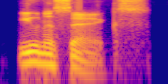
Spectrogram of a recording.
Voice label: "unisex", British

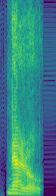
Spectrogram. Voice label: "narrow", Indian

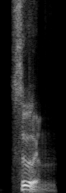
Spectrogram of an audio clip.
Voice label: "sewin", British

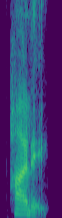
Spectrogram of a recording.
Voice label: "highly", Indian

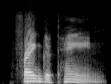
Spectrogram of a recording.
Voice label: "frangipane", American

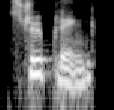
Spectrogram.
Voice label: "stripling", Indian

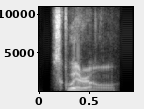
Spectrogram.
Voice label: "squirl", British

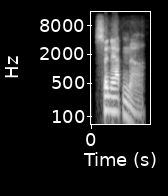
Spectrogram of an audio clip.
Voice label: "sonatina", American

